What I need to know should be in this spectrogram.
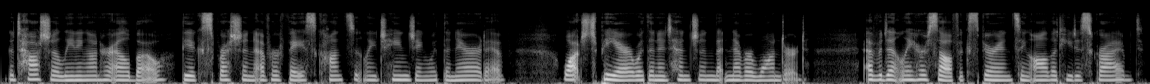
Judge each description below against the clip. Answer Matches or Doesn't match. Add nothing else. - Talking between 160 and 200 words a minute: Doesn't match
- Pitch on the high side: Matches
